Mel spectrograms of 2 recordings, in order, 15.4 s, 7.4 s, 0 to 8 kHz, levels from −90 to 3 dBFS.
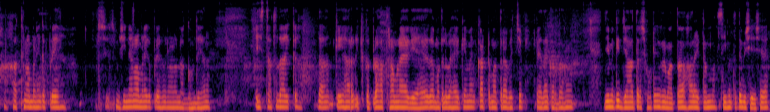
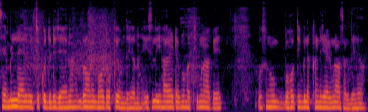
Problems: background sounds at intervals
